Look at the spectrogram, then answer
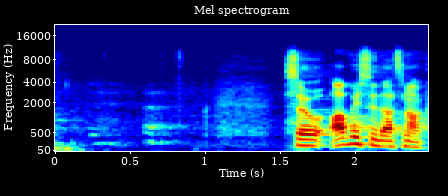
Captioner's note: laughter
